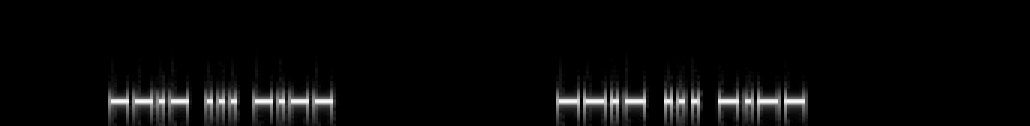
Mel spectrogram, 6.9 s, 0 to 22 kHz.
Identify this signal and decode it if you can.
Morse code, heard as a keyed tone, about 28 wpm, 700 Hz. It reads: QSY QSY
